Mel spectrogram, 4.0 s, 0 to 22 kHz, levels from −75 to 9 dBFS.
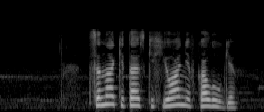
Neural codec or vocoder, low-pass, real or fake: none; 7.2 kHz; real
